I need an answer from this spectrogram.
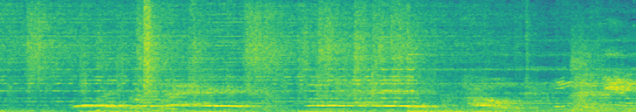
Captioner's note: inmate yelling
